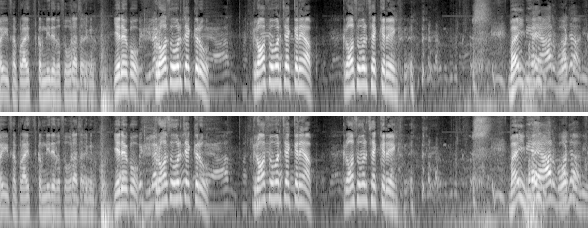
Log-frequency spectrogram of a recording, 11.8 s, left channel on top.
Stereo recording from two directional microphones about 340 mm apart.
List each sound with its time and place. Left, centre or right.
0.0 s a man's voice: centre
9.6 s a sound: centre
10.1 s a man's voice: centre
10.8 s speech: right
